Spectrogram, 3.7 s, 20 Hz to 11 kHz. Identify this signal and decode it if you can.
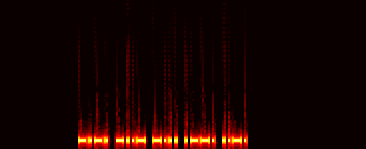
Morse code, heard as a keyed tone, about 44 wpm, 700 Hz. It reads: CXBPF
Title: Code Groups - 5 Letters - 45wpm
